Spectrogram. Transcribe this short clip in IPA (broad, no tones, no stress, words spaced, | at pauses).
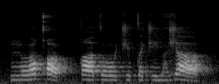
noːqʼo | qaːtoːt͡ʃe tɐt͡ʃi ja̤ʒaː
